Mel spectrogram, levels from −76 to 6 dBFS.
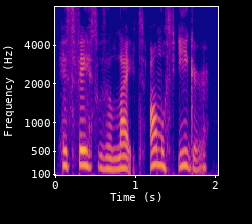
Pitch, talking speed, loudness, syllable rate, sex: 220 Hz, 175 wpm, -19 LUFS, 5.2 syllables/s, female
